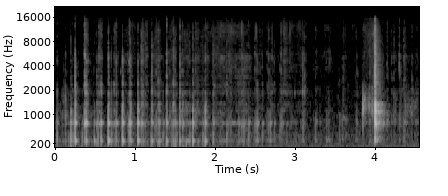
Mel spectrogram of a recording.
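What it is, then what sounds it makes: Cardboard poster tube. Fingertips and nails tap and scratch along a long, hollow red cardboard mailing tube with thin gold bands. A quick run of soft, hollow taps rings with a low, tube-like resonance, then fades into quieter scratching, before one sharper, louder tap near the end.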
